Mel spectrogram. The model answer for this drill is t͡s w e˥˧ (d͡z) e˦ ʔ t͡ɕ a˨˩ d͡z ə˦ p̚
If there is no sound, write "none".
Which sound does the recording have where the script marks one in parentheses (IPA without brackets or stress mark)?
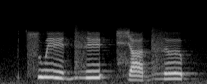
d͡z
